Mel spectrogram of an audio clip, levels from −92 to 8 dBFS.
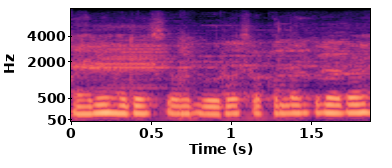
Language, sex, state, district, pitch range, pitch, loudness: Rajasthani, female, Rajasthan, Churu, 155-170 Hz, 160 Hz, -15 LUFS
